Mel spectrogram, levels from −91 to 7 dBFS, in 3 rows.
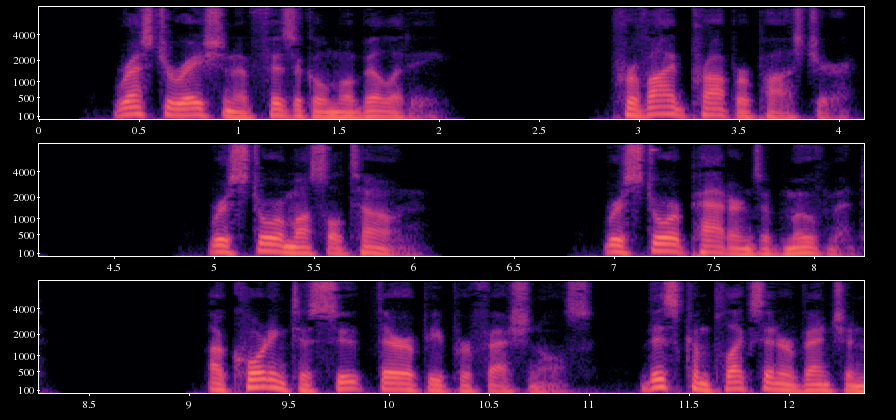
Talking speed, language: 105 wpm, English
